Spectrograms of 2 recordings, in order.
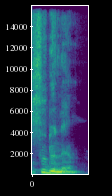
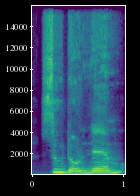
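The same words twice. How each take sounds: First: It is said quickly, syllables run together. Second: It is said slowly, syllable by syllable. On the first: "if you say it fast" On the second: "I break it down"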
